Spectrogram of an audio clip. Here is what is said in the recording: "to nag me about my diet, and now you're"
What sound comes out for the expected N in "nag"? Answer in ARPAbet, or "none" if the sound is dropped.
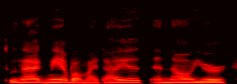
N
